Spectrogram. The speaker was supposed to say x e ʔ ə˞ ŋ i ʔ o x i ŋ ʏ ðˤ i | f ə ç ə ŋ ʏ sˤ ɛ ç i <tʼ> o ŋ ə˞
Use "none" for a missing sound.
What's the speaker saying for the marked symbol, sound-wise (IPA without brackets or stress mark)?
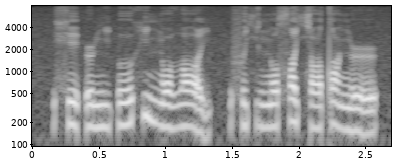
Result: tˤ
